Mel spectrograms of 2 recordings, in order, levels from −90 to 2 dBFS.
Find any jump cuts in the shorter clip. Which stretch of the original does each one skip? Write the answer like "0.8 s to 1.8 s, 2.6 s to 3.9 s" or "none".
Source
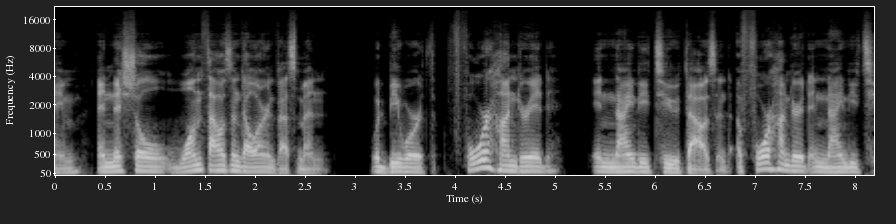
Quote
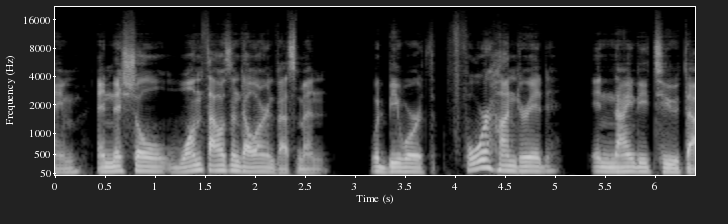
none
